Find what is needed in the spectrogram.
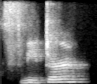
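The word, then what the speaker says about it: свитер: same origin would be sweater which in russian it's pronounced sveter and automobile which in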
